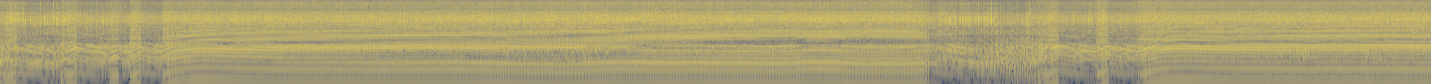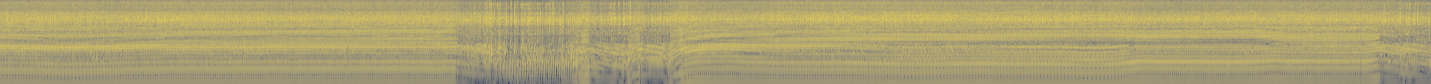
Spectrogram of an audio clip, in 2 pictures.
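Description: A two-stroke gas chainsaw runs at full throttle, bucking logs in long cuts. Its pitch sags a little under load. About a third and two thirds of the way through, the engine drops off the throttle briefly and revs back up into the next cut.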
